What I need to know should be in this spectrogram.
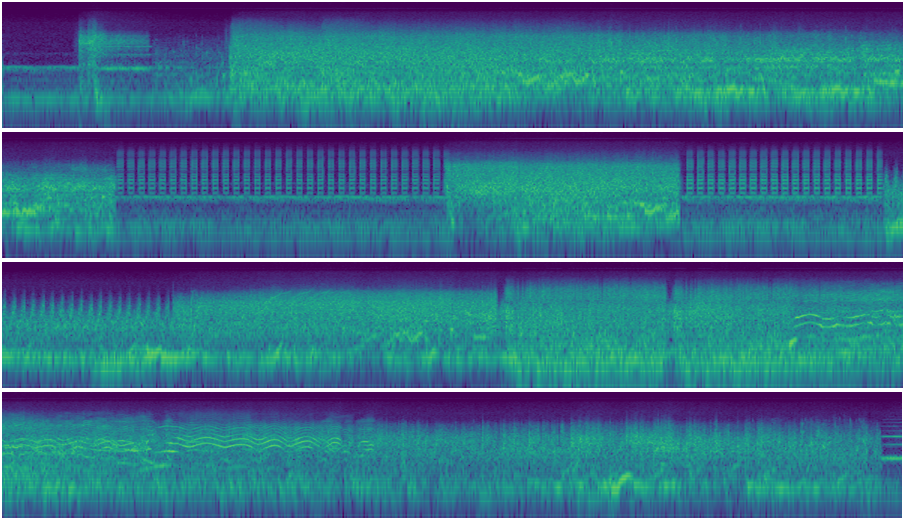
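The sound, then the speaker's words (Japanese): Torpedo launch and explosions in an attack: a dense, continuous roar of booming blasts and rumbling bursts that barely lets up, with buzzing, pulsing passages in between. “よし、攻撃開始。 魚雷発射。 発射。”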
